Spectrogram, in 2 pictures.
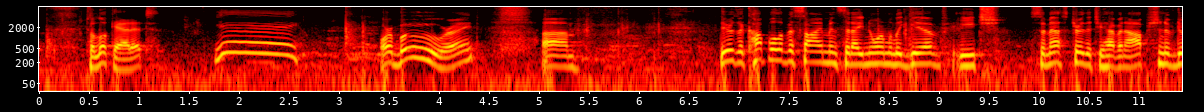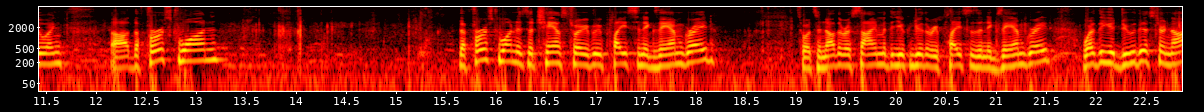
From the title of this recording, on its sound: Live Class Lecture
